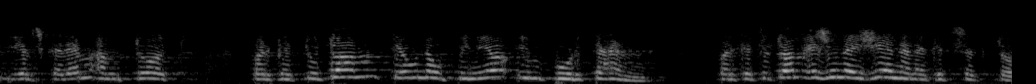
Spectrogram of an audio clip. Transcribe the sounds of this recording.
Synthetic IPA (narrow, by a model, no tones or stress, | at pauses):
iənskəðɛməmt̪ot̪ | pəɾkɛt̪ut̪ɔmt̪eunəupinioʔimpuɾt̪an | pəɾkɛt̪ut̪ɔmezunəʒenənəkɛt̪səkt̪o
